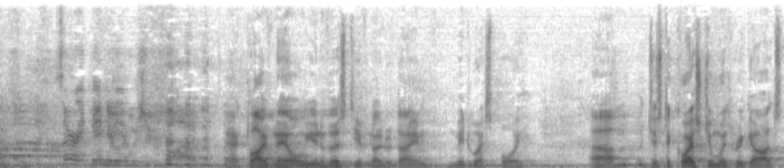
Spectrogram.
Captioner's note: laughter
